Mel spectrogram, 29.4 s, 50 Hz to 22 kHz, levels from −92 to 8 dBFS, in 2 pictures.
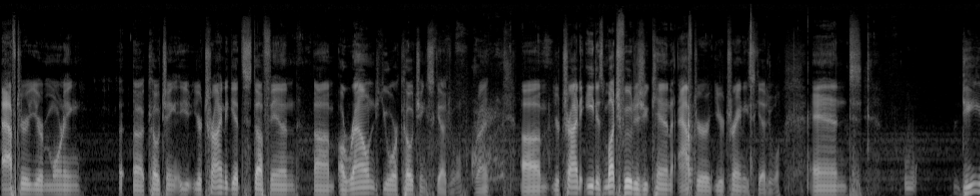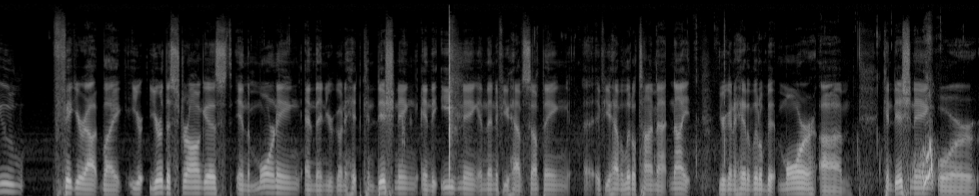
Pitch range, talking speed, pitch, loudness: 90-110 Hz, 165 wpm, 95 Hz, -31 LUFS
